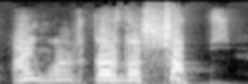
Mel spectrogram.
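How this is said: It is said in an angry tone. "That's angry"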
